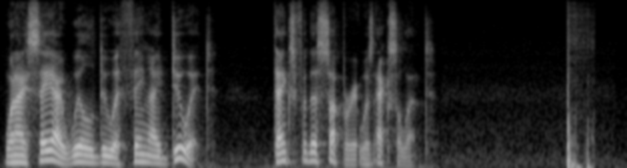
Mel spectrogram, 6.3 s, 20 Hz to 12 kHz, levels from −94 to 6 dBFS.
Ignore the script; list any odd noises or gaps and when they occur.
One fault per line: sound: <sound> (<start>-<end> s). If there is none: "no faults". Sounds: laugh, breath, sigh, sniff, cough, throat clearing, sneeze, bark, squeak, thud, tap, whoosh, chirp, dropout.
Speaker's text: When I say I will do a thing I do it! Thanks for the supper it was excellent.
sound: thud (5.7-6.0 s)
